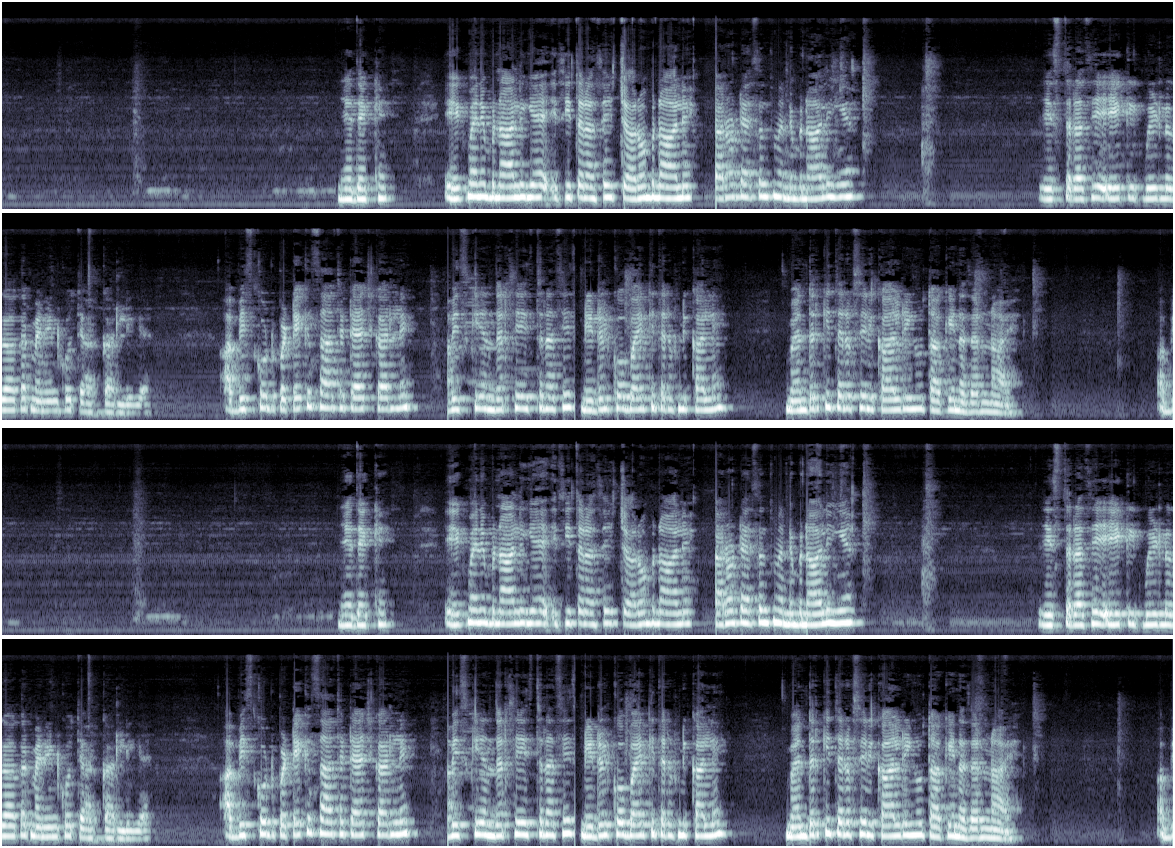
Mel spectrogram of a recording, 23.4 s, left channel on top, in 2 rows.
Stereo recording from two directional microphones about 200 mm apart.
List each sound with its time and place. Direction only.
3.3 s speech: 30° left (ahead or behind); by 7.0 s 55° left (ahead or behind)
7.3 s speech: 50° right (ahead or behind)
10.4 s speech: 50° right (ahead or behind)
16.2 s speech: 35° right (ahead or behind)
